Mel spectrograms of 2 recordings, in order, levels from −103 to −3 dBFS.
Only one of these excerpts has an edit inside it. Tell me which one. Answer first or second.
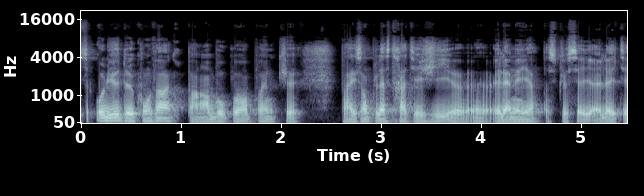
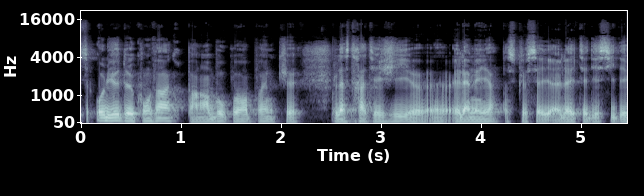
second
